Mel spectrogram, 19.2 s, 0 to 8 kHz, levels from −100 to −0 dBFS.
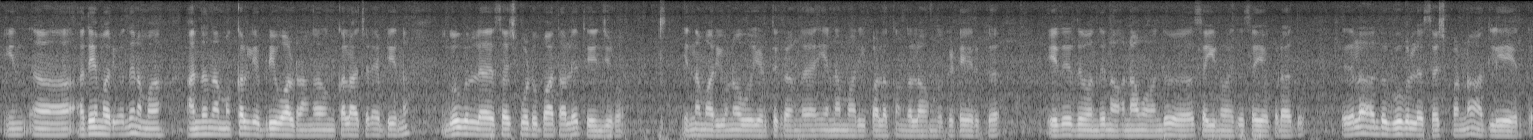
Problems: none marked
